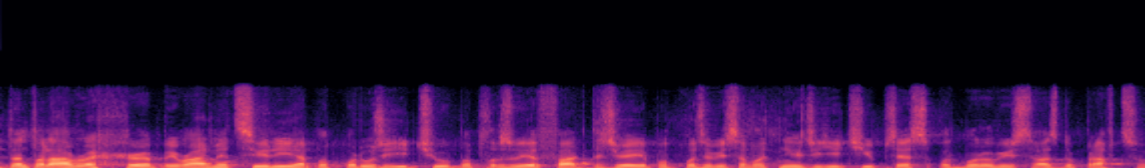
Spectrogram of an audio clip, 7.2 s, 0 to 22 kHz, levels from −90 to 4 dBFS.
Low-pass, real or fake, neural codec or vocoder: 10.8 kHz; fake; codec, 24 kHz, 0.9 kbps, WavTokenizer, small release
